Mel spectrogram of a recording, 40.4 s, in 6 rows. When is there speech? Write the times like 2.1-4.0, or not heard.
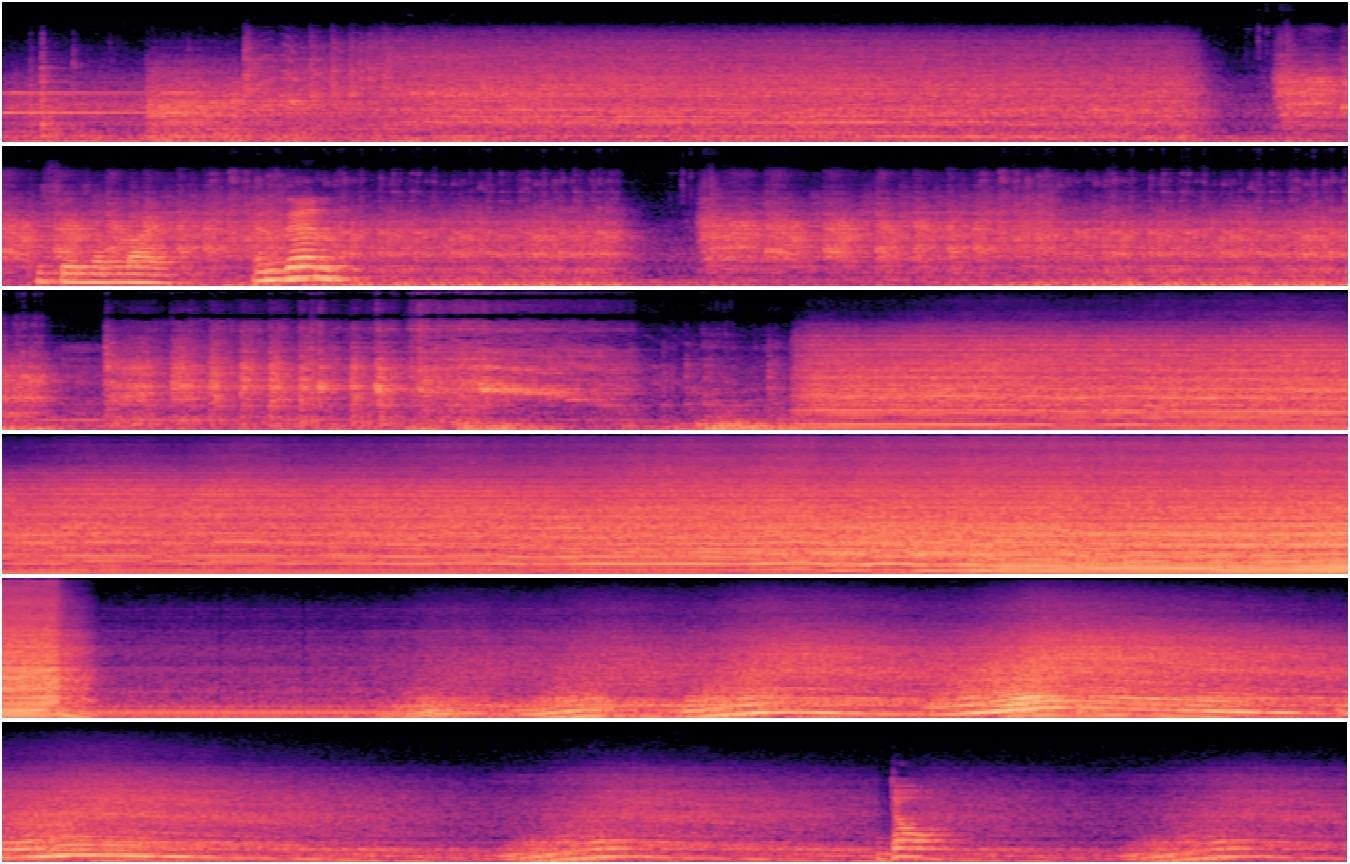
6.9-8.4.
